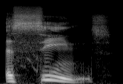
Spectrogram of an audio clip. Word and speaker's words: Essenes: You may well know that there was a community of Jewish people who lived in the Holy Land, known as the Essenes. That's the Greek pronunciation. They would have been called Chasidim in Hebrew, but Greek has no letter H. They don't have that letter. So they just put it Essenes.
